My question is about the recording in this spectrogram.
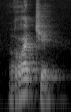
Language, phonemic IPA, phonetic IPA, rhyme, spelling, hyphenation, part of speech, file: Dutch, /ˈrɔtjə/, [ˈrɔ.cə], -ɔtjə, rotje, rot‧je, noun, Nl-rotje.ogg
- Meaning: 1. diminutive of rot 2. firecracker 3. synonym of stormvogeltje (“European storm petrel (Hydrobates pelagicus)”)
